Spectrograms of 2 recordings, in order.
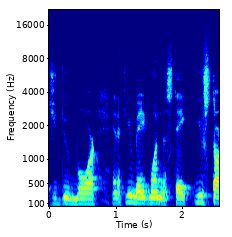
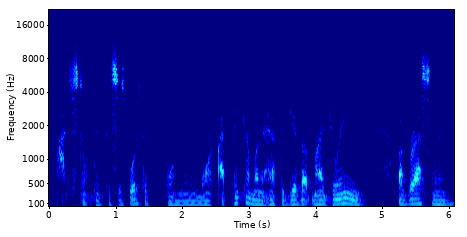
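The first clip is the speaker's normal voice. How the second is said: quiet defeat; 17 dB quieter than usual. Retold or imitated. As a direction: give up almost under your breath. Retells wanting to give up.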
